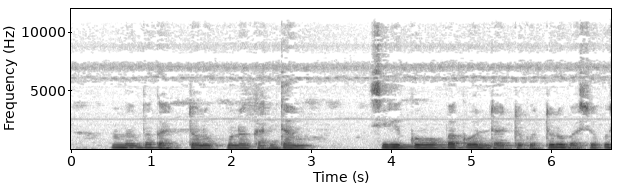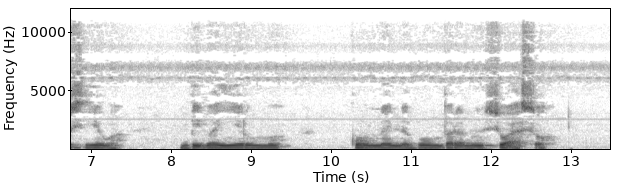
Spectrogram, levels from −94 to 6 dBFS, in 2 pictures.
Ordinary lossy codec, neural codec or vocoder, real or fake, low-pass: MP3, 64 kbps; none; real; 10.8 kHz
